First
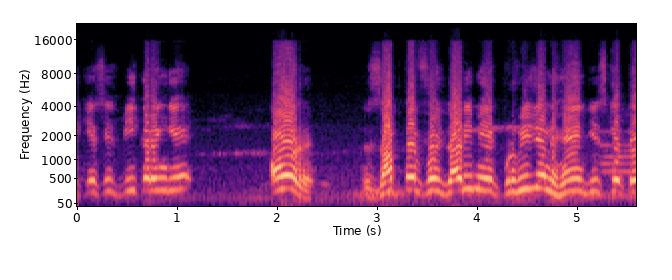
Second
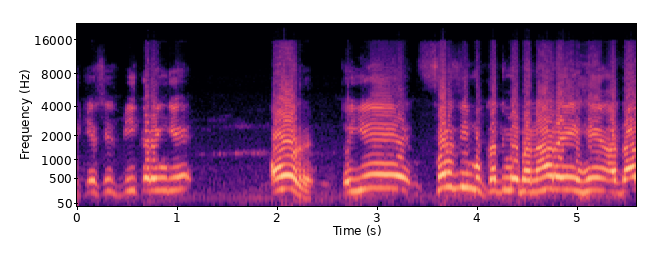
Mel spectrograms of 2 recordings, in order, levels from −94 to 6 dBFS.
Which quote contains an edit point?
second; 1 cut; at 2.5 s

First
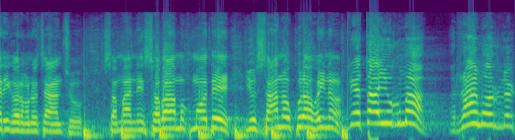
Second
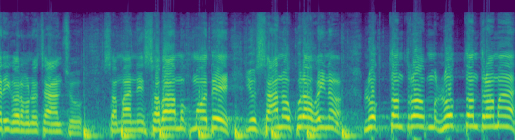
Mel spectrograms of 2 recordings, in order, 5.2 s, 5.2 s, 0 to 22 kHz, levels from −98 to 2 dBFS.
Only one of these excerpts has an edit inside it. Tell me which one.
first; 1 cut; at 3.5 s

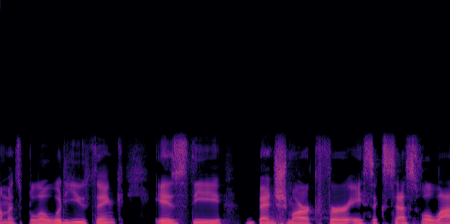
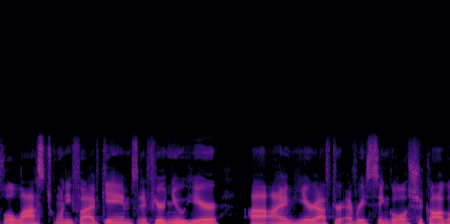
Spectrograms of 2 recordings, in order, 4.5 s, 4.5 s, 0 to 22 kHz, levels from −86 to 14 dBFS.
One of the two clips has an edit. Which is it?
second; 1 cut; at 1.4 s

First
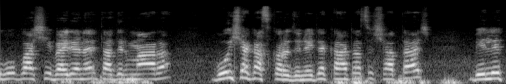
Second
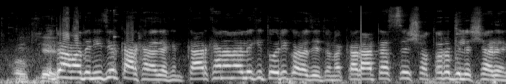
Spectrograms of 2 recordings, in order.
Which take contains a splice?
second; 1 cut; at 3.6 s

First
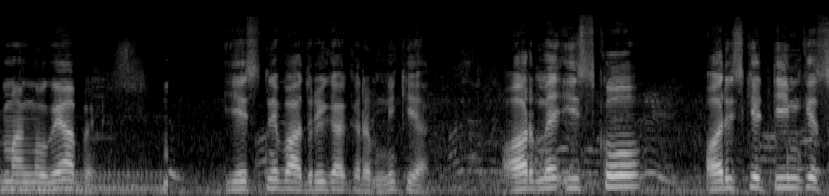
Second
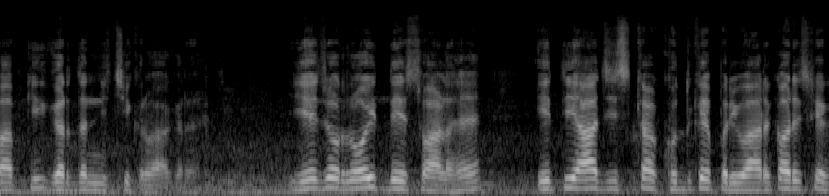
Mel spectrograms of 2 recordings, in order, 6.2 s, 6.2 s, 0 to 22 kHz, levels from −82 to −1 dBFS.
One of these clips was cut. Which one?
first; 1 cut; at 1.1 s

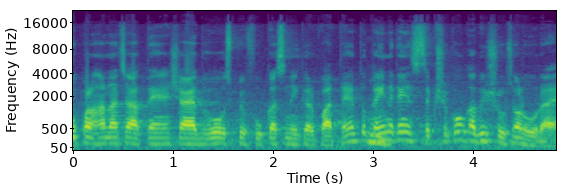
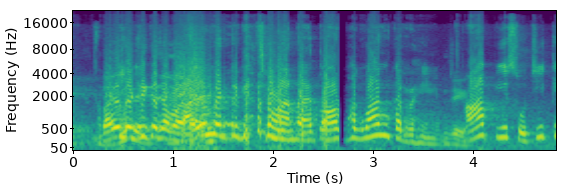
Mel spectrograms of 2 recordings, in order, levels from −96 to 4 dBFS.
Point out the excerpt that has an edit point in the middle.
second; 1 cut; at 2.7 s

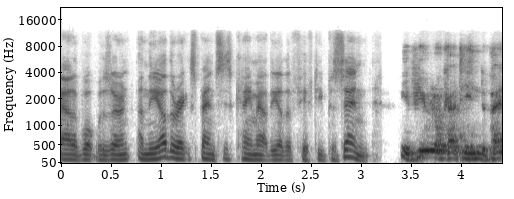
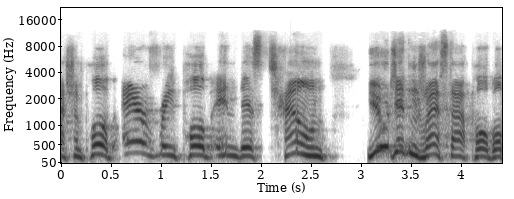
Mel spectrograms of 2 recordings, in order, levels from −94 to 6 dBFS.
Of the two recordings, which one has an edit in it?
first; 1 cut; at 3.2 s

